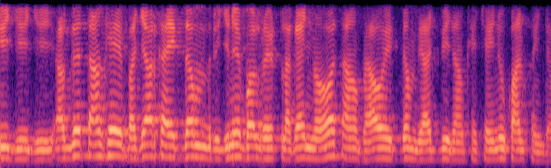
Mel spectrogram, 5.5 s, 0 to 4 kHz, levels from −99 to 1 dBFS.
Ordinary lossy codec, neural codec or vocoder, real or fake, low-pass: none; none; real; 3.6 kHz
